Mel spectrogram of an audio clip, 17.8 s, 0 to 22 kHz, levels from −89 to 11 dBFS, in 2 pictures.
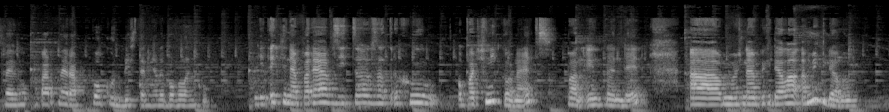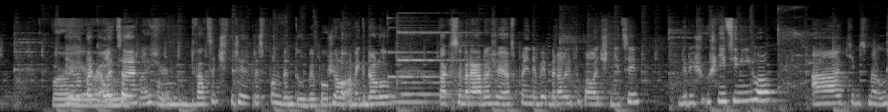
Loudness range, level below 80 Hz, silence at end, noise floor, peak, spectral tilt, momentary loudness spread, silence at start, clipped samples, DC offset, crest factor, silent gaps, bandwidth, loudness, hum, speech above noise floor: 4 LU; -48 dBFS; 0 s; -42 dBFS; -2 dBFS; -4 dB/octave; 12 LU; 0 s; under 0.1%; under 0.1%; 20 dB; none; 18.5 kHz; -23 LUFS; none; 20 dB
